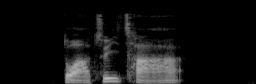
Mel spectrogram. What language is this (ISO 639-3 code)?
nan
